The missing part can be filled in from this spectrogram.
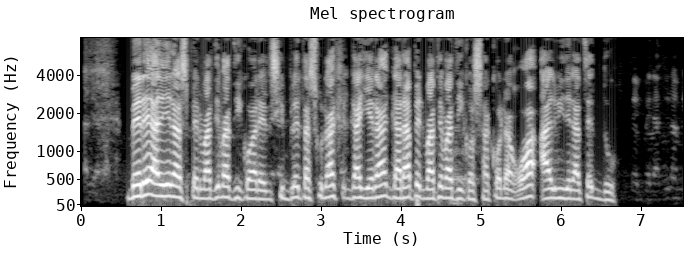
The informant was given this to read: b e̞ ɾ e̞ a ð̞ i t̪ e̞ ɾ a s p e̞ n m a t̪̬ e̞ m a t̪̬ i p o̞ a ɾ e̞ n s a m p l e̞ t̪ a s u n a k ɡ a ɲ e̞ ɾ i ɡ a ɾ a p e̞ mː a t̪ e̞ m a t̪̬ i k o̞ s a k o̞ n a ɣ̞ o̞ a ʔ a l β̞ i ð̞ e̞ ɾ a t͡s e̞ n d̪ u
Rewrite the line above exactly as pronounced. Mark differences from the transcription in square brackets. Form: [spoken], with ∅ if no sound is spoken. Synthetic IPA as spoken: b e̞ ɾ e̞ a ð̞ i [∅] e̞ ɾ a s p e̞ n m a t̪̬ e̞ m a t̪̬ i [k] o̞ a ɾ e̞ n s [i] m p l e̞ t̪ a s u n a k ɡ a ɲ e̞ ɾ [a] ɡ a ɾ a p e̞ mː a t̪ e̞ m a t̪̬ i k o̞ s a k o̞ n a ɣ̞ o̞ a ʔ a l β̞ i ð̞ e̞ ɾ a t͡s e̞ n d̪ u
